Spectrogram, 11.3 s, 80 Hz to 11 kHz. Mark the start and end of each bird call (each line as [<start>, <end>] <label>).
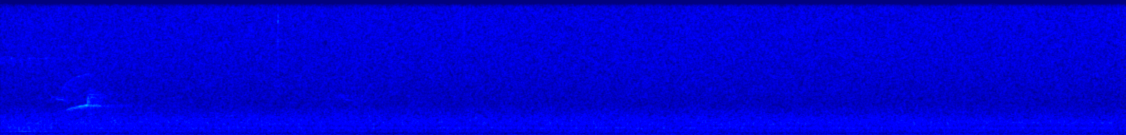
[0.48, 1.18] Great Crested Flycatcher (Myiarchus crinitus)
